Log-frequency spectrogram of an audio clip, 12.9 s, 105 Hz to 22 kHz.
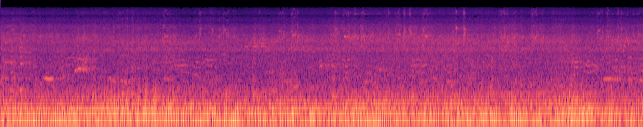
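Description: Honda ADV 150 scooter's small single-cylinder engine running, with road and wind noise, as heard from on the scooter; the sound stays at a steady level.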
